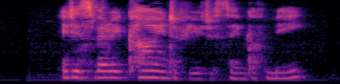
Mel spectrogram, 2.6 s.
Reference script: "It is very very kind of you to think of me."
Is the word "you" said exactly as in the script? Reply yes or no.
yes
